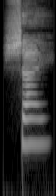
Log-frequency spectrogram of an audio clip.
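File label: "shai", Mandarin Chinese syllable, first tone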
